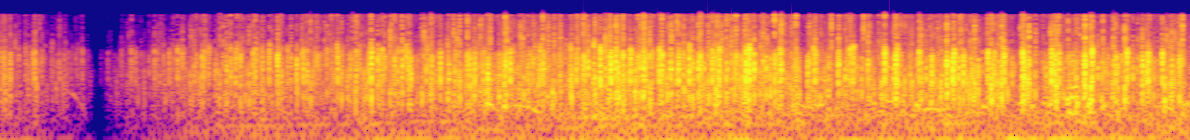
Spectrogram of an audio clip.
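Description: Audience applauding, a dense patter of many hands clapping. It drops out briefly about a second in, then comes back and builds to a full, steady round.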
